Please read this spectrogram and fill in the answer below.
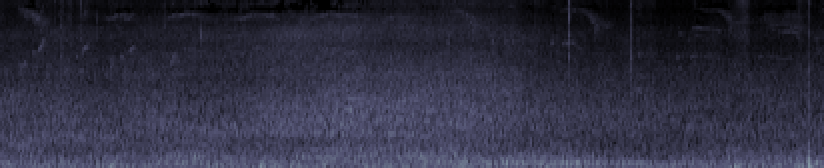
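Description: Steady road traffic noise: a low, even rumble with no single event standing out.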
